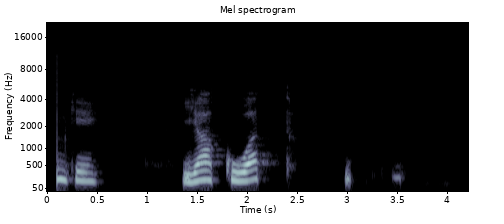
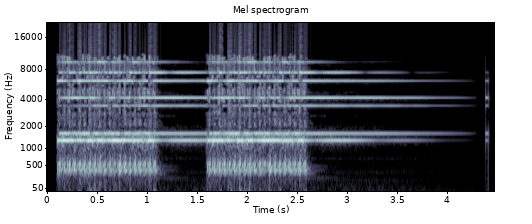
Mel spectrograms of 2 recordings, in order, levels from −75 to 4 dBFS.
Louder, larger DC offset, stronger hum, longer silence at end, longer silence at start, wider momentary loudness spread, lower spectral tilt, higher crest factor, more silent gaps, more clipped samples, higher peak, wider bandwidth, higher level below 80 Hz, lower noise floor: second, -24 LUFS vs -6 LUFS; neither; neither; first, 0.65 s vs 0.05 s; about the same, 0.1 s vs 0.1 s; first, 20 LU vs 13 LU; first, -10.5 dB/octave vs 3 dB/octave; first, 18 dB vs 10 dB; first, 0.72-0.98 s, 2.70-2.75 s vs 4.32-4.38 s; second, under 0.1% vs 1%; second, -10 dBFS vs 0 dBFS; second, 5.2 kHz vs over 20 kHz; second, -68 dBFS vs -56 dBFS; first, -80 dBFS vs -36 dBFS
